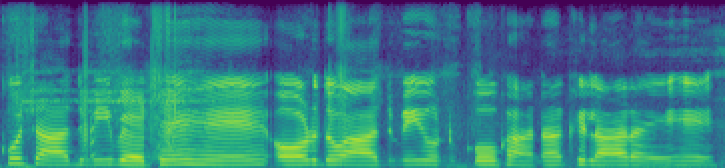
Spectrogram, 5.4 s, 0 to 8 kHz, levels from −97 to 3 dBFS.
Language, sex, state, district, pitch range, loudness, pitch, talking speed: Hindi, female, Madhya Pradesh, Bhopal, 190-215 Hz, -14 LUFS, 205 Hz, 130 wpm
